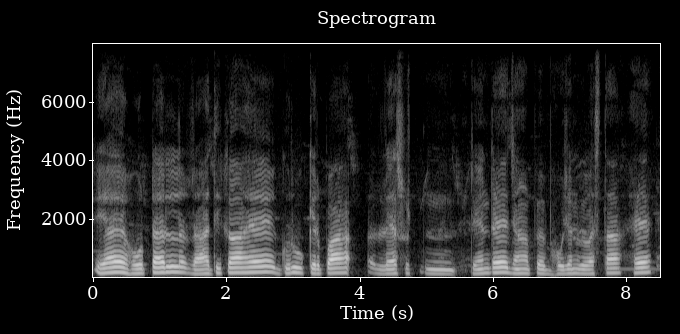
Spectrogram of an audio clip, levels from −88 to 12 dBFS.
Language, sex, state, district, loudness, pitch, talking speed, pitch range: Hindi, male, Uttar Pradesh, Lalitpur, -16 LUFS, 155 Hz, 90 wpm, 140-170 Hz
